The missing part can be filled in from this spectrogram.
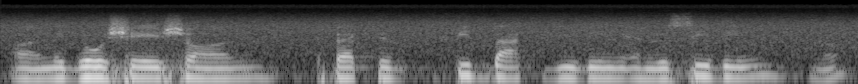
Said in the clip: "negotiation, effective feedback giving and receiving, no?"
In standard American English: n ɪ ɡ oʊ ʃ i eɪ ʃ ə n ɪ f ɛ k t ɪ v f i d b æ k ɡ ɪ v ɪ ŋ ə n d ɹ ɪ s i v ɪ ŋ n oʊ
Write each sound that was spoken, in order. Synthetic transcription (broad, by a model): n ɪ ɡ oʊ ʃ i eɪ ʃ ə n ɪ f ɛ k t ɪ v f i d b æ k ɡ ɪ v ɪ ŋ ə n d ɹ ɪ s i v ɪ ŋ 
